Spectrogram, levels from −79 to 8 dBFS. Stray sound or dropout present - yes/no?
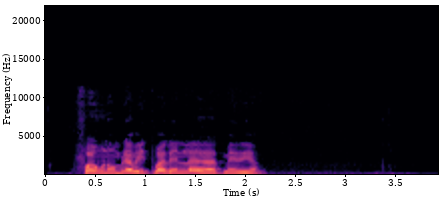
no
